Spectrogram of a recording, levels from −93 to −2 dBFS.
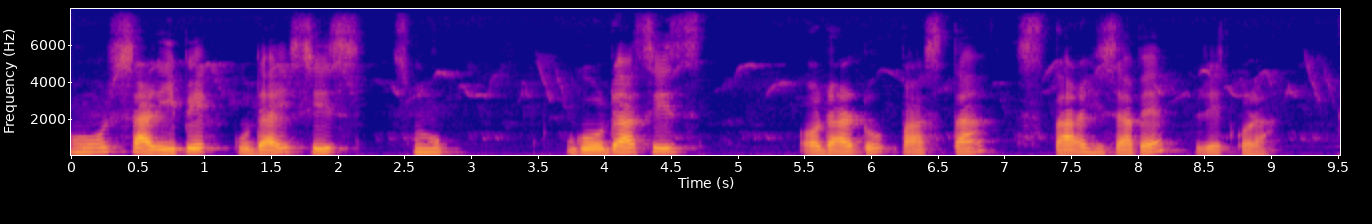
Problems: constant background noise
